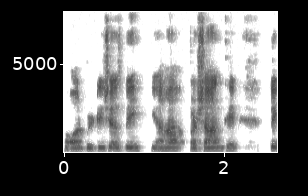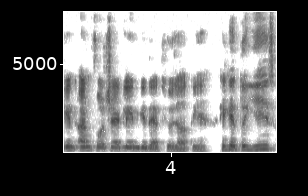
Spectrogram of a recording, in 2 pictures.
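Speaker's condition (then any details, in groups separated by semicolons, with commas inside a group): No condition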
